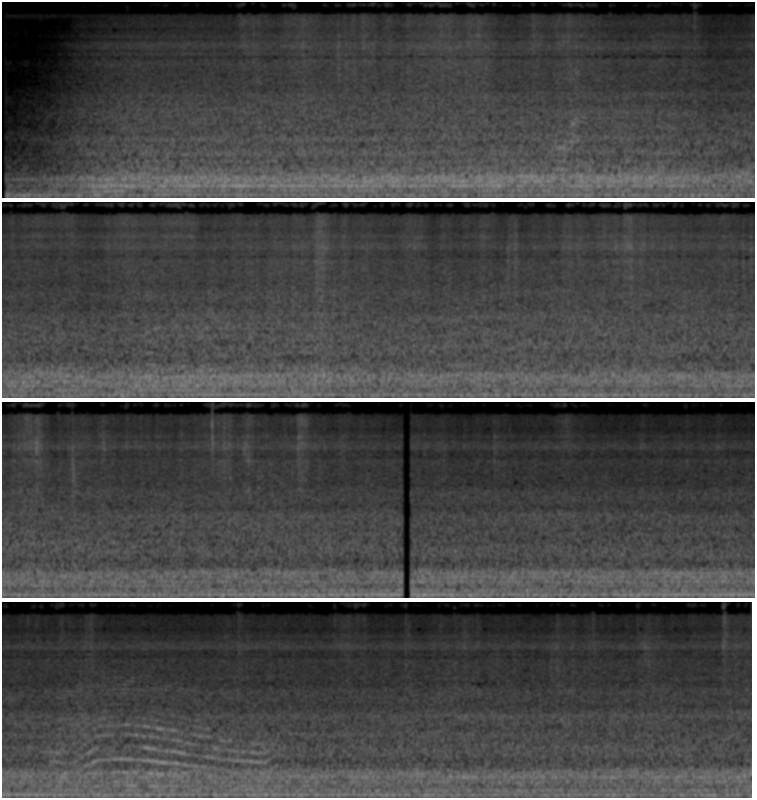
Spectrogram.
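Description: Box fan running steadily at speed, with a low motor hum, blowing air into a large plastic-sheeting inflatable as it fills, the plastic rustling.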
